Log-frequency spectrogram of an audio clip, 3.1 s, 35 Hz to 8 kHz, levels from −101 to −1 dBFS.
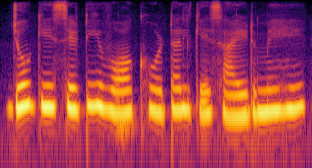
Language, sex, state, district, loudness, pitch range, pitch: Hindi, female, Madhya Pradesh, Bhopal, -14 LUFS, 210-250 Hz, 230 Hz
